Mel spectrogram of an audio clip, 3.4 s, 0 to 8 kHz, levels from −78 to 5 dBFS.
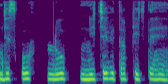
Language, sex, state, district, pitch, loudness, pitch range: Hindi, male, Uttar Pradesh, Budaun, 185 Hz, -14 LUFS, 180-195 Hz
